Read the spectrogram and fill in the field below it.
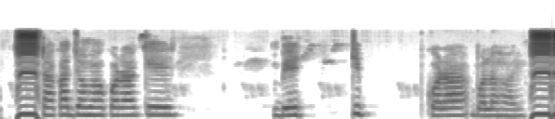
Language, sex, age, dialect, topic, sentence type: Bengali, female, 18-24, Northern/Varendri, banking, statement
